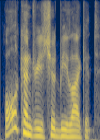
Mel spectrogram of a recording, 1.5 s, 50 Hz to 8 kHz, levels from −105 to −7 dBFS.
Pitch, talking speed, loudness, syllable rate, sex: 160 Hz, 240 wpm, -18 LUFS, 5.1 syllables/s, male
